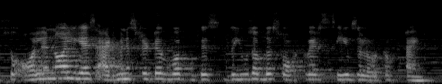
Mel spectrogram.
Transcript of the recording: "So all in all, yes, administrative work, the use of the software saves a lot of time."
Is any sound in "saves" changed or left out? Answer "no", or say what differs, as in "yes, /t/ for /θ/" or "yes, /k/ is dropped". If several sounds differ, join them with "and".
no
